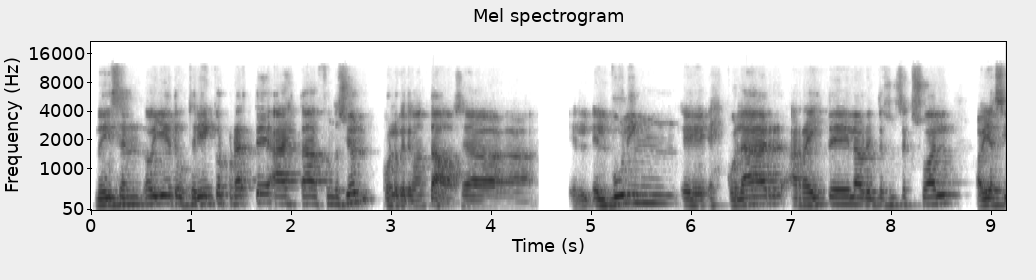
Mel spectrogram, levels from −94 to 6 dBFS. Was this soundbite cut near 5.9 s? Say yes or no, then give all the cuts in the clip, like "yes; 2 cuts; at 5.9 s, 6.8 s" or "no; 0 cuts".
no; 1 cut; at 2.9 s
